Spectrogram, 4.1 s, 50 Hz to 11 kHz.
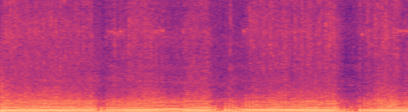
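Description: Suzuki DR-Z400E single-cylinder four-stroke dirt bike engine running under way, its revs rising and falling as the bike is ridden along a trail. It drops to slower, distinct pulsing beats near the end. The sound is picked up by a small clip-on microphone on an open-face helmet.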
